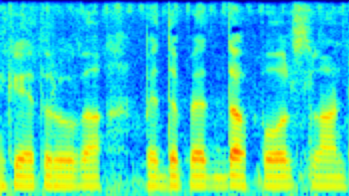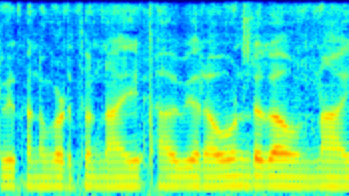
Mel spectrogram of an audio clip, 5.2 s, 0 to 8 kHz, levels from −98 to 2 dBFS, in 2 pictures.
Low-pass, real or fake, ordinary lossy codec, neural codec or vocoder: none; fake; none; codec, 16 kHz, 4 kbps, X-Codec, WavLM features, trained on Multilingual LibriSpeech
